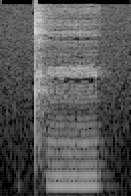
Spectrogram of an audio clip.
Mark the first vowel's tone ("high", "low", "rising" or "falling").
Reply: high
